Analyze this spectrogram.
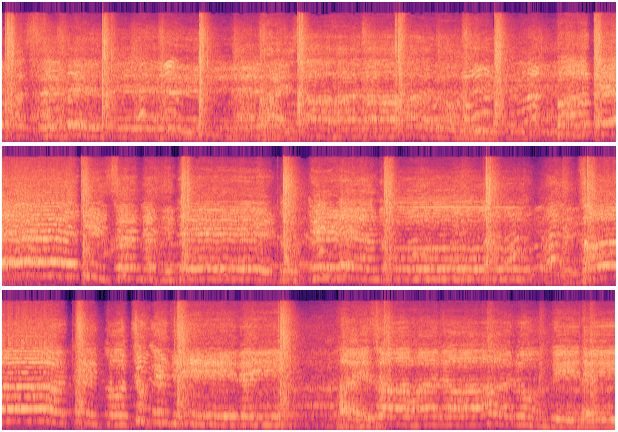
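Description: Group of men chanting a Punjabi noha in unison, answering a lead reciter, over a steady rhythm of sharp beats from matam, mourners striking their chests with their hands in time.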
